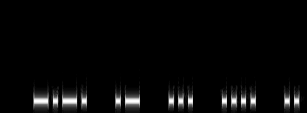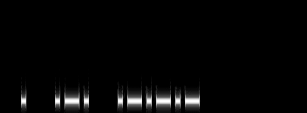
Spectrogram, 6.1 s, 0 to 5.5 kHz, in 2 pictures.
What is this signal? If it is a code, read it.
Morse code, heard as a keyed tone, about 25 wpm, spaced as for 18 wpm, 600 Hz. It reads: CASHIER.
